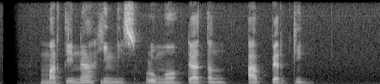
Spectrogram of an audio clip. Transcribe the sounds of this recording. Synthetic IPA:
mart̪inahiŋɪsluŋɔd̥at̪əŋ | ʔab̥ɛrd̥ɪŋ

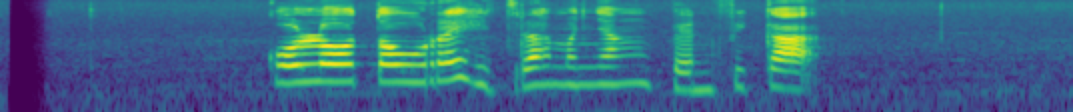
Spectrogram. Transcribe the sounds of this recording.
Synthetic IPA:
kolot̪ouɾeɦi̥ʒ̥ɾahməɲaŋb̥ɛnfikaʔ

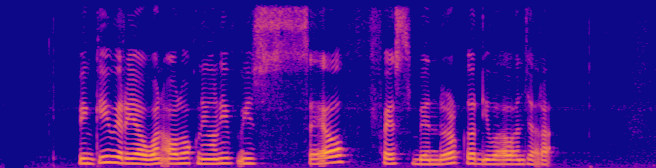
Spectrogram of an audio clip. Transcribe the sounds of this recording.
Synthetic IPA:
wiŋkiwiɾijawanʔɔlɔkniŋalimisɛl | fɛsbɛndərkɨrdiwaawaɲt͡ʃaɾa̰

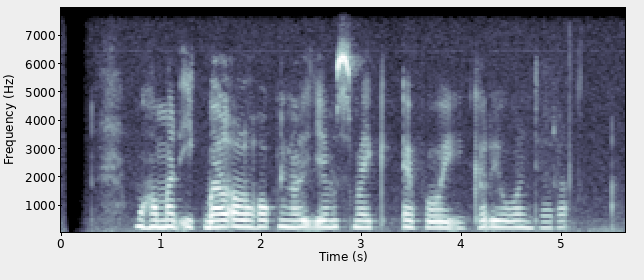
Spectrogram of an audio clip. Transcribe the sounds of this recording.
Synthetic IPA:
muɦamad̪ik̚balɔlɔɦɔk̚niŋalid͡ʒɛmsmaikɛfoikɨriwawaɲt͡ʃaɾa

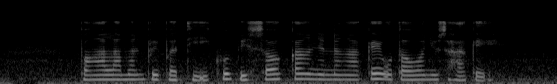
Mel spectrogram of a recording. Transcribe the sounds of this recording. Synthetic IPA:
pəŋalamanpɾib̥a̤d̪̥i̤ːkub̥i̤sɔkaŋɲənəŋakeut̪ɔwɔɲusaɦake

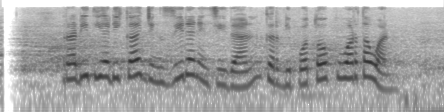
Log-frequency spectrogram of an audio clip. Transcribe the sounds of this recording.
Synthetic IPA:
radit̪iadikad͡ʒɨŋzidaninsidankɨrdipɔt̪ɔkuwart̪awan

